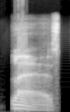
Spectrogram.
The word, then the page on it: lares: British English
